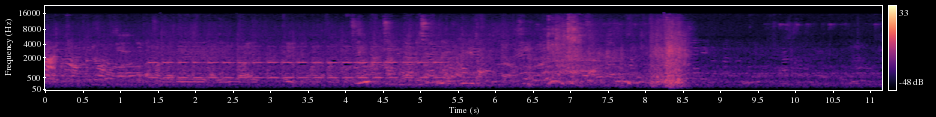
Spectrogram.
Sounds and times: announcements 0.0 - 6.6
Mass Transit Railway system 0.0 - 11.1
people boarding and chatting 0.0 - 11.1
train closed the door 8.0 - 8.6

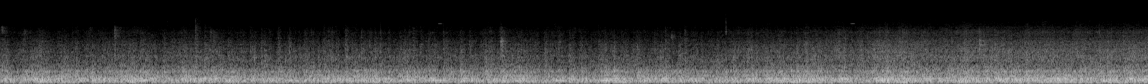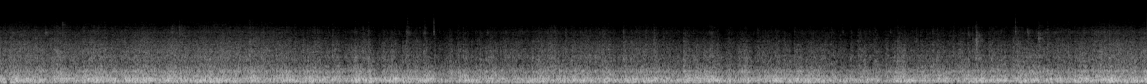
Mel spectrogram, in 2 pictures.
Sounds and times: Rain on a metal windowsill 0.0 - 22.9

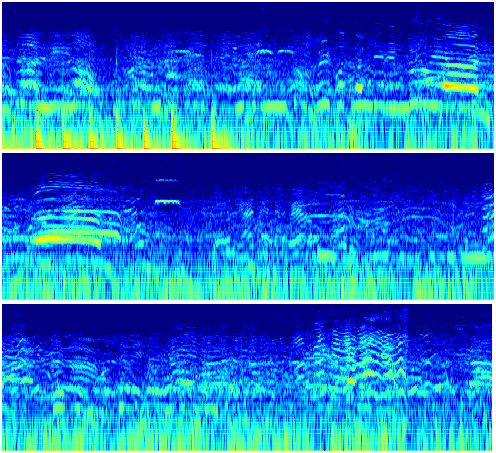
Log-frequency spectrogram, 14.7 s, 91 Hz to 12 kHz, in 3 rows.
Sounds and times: drums 0.0 - 3.8
crowd 0.0 - 14.7
drums 8.3 - 14.7

